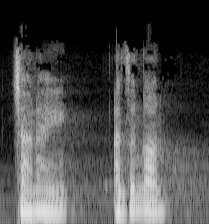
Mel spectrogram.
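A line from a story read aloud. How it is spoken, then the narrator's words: Smiling. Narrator (Vietnamese): Trần Huỳnh Như cũng mỉm cười, gật đầu nói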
